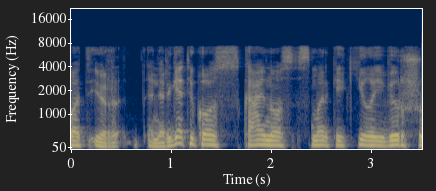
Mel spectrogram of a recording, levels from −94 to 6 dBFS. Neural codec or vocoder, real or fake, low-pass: none; real; 7.2 kHz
